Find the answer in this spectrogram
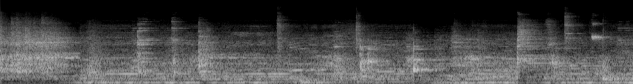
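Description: Music playing from a radio, steady and continuous.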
